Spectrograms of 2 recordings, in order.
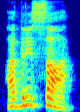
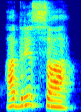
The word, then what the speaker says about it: адреса: Plural, адреса. Pay attention to stressed syllable. Адреса, адреса.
